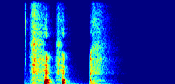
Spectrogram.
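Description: A man's brief wordless vocal sound close to the microphone: two quick voiced pulses and then a breathier one, lasting about a second.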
